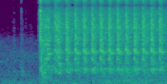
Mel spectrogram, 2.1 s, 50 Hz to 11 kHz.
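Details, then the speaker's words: 2001 Toyota Highlander 2.4L four-cylinder with extended-crank complaint, after replacing a leaking fuel part, fuel pressure gauge attached: brisk even cranking about seven pulses a second, engine starts quickly, pressure rises to about 50 psi; normal start. "See that fuel pressure jump up? Getting up to about 50. The engine is running."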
